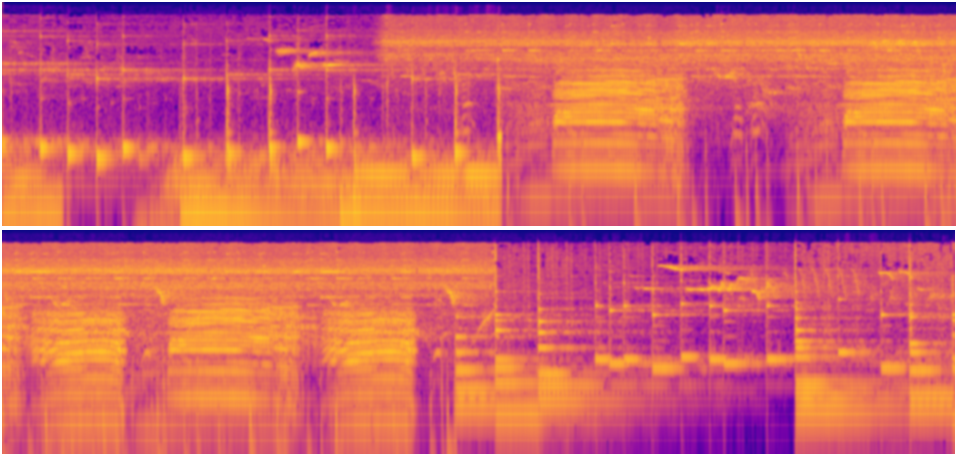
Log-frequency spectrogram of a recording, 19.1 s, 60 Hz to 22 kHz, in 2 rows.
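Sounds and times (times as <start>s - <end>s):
cow mooing: 5.4s - 6.9s, 8.2s - 13.7s.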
